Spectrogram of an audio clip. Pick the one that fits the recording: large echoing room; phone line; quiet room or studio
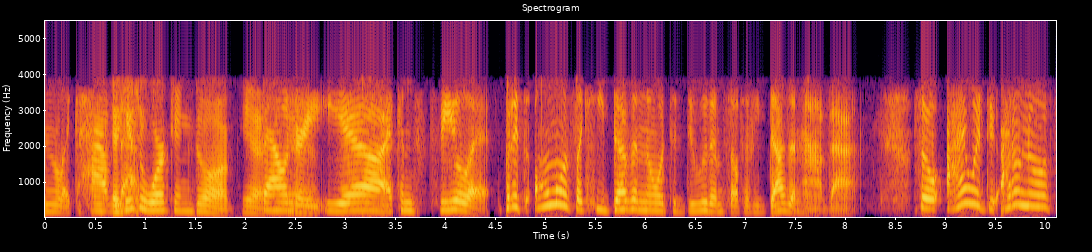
phone line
